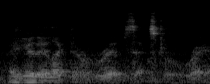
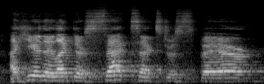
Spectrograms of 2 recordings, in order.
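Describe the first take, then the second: First: Low, soft, rushed aside; quiet and fast. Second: Loud, high declaiming shout. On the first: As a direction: toss it off quietly and quickly. Quick hushed echo line. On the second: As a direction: hurl the line out loud. Shouted line before quiet echo. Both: Acted.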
